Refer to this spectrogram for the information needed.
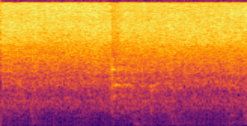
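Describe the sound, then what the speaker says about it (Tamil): Tomatoes sautéing in a mushroom curry base make a steady, close sizzle, with a brief scrape of stirring partway through. "அதில் தக்காளியை இந்த அளவுக்கு நல்லா வதக்கிடுங்க"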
